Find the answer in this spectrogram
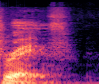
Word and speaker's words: Ralph: like yeah that actor Rafe finds no that's how I've always heard I've always heard it pronounced Rafe always it's no I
